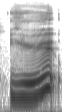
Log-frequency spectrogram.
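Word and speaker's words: yu (鱼): So the word for fish in Chinese is pronounced yu, which is a homophone for a different character that is also pronounced yu and means surplus or abundance.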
